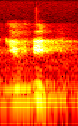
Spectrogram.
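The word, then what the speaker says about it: unique: কেন এ হবে, যেহেতু এখানে ইউনিক, ইউ এর উচ্চারণটা ইউ এর মতো করা হয়েছে, সেজন্য এখানে এ ব্যবহার করা হয়েছে।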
